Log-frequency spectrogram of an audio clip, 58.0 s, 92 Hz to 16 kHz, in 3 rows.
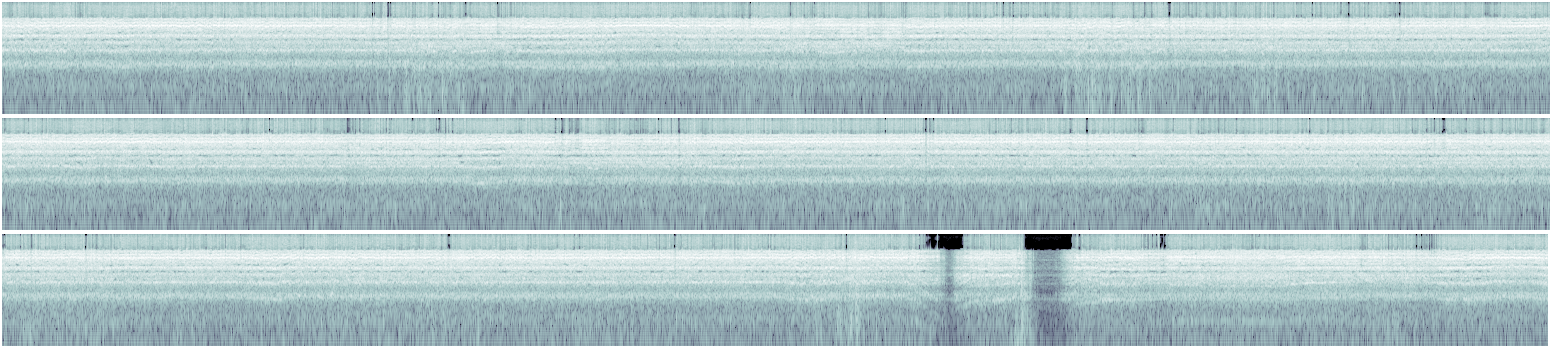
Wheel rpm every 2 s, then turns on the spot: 230, 230, 220, 220, 230, 220, 230, 230, 230, 230, 230, 230, 230, 230, 230, 230, 240, 230, 230, 230, 230, 230, 230, 230, 230, 120, 170, 220, 230.
none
